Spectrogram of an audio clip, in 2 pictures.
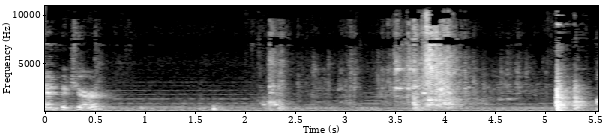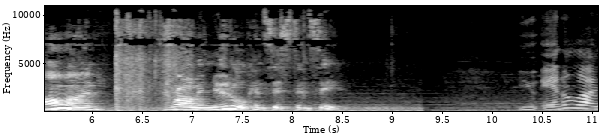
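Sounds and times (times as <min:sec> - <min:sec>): pots and dishes clinking: 0:02.1 - 0:05.6.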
